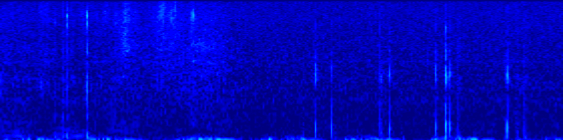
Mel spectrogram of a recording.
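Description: Long nails scratch and then tap on the shiny heel and counter of a single black glossy patent leather high-heel shoe. Soft, rustling scratches come first, followed by a series of sharp, quick clicks over a low, dull background.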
